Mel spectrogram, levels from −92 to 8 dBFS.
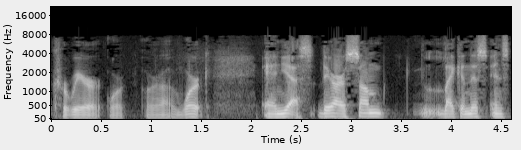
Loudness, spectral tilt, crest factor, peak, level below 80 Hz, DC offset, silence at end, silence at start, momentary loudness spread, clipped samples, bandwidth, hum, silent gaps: -13 LUFS; -5 dB/octave; 14 dB; 0 dBFS; -40 dBFS; under 0.1%; 0 s; 0 s; 16 LU; under 0.1%; 8 kHz; none; none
